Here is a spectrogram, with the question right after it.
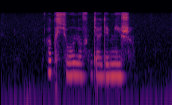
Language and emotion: Russian, sad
